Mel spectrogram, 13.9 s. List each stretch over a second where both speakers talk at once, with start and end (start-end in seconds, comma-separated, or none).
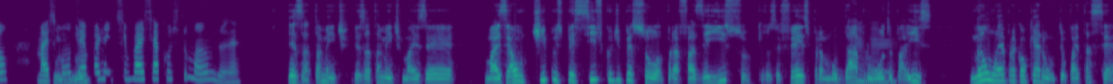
none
